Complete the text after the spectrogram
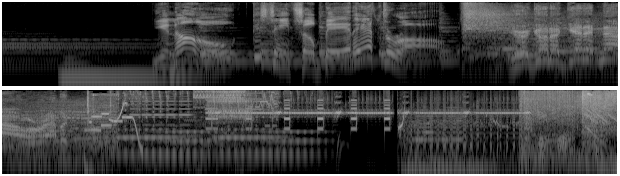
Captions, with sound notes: YOU KNOW, THIS AIN'T SO BAD AFTER ALL. YOU'RE GONNA GET IT NOW, RABBIT. [beeping]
